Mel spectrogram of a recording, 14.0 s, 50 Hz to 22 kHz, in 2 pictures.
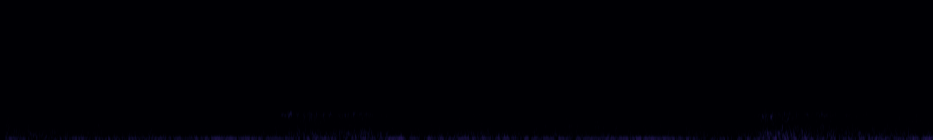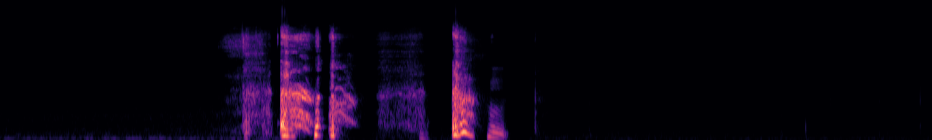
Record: {
  "cough_length": "14.0 s",
  "cough_amplitude": 32708,
  "cough_signal_mean_std_ratio": 0.17,
  "survey_phase": "beta (2021-08-13 to 2022-03-07)",
  "age": "18-44",
  "gender": "Male",
  "wearing_mask": "No",
  "symptom_none": true,
  "smoker_status": "Current smoker (1 to 10 cigarettes per day)",
  "respiratory_condition_asthma": false,
  "respiratory_condition_other": false,
  "recruitment_source": "REACT",
  "submission_delay": "3 days",
  "covid_test_result": "Negative",
  "covid_test_method": "RT-qPCR",
  "influenza_a_test_result": "Negative",
  "influenza_b_test_result": "Negative"
}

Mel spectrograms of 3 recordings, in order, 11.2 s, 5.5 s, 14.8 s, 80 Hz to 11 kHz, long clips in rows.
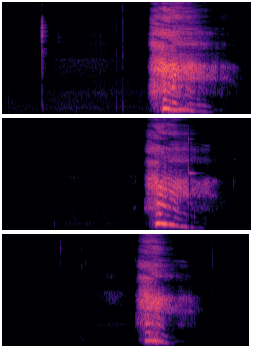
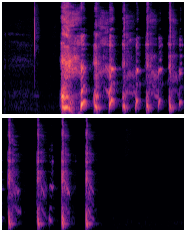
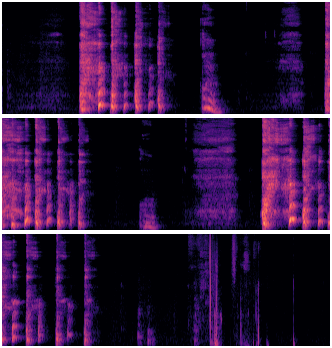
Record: {
  "exhalation_length": "11.2 s",
  "exhalation_amplitude": 20228,
  "exhalation_signal_mean_std_ratio": 0.31,
  "cough_length": "5.5 s",
  "cough_amplitude": 30307,
  "cough_signal_mean_std_ratio": 0.29,
  "three_cough_length": "14.8 s",
  "three_cough_amplitude": 30906,
  "three_cough_signal_mean_std_ratio": 0.31,
  "survey_phase": "beta (2021-08-13 to 2022-03-07)",
  "age": "65+",
  "gender": "Female",
  "wearing_mask": "No",
  "symptom_none": true,
  "smoker_status": "Ex-smoker",
  "respiratory_condition_asthma": false,
  "respiratory_condition_other": false,
  "recruitment_source": "REACT",
  "submission_delay": "1 day",
  "covid_test_result": "Negative",
  "covid_test_method": "RT-qPCR",
  "influenza_a_test_result": "Negative",
  "influenza_b_test_result": "Negative"
}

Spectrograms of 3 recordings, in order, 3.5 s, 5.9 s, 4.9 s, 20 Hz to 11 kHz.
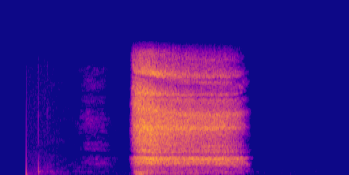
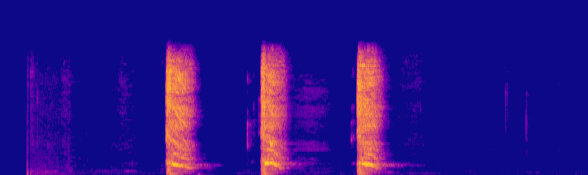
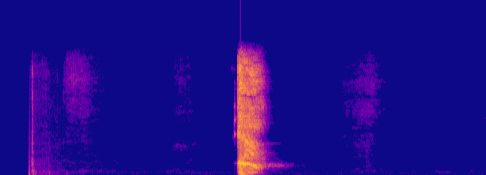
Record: {
  "exhalation_length": "3.5 s",
  "exhalation_amplitude": 19879,
  "exhalation_signal_mean_std_ratio": 0.45,
  "three_cough_length": "5.9 s",
  "three_cough_amplitude": 32767,
  "three_cough_signal_mean_std_ratio": 0.27,
  "cough_length": "4.9 s",
  "cough_amplitude": 32767,
  "cough_signal_mean_std_ratio": 0.17,
  "survey_phase": "beta (2021-08-13 to 2022-03-07)",
  "age": "45-64",
  "gender": "Female",
  "wearing_mask": "No",
  "symptom_none": true,
  "smoker_status": "Ex-smoker",
  "respiratory_condition_asthma": false,
  "respiratory_condition_other": false,
  "recruitment_source": "REACT",
  "submission_delay": "2 days",
  "covid_test_result": "Negative",
  "covid_test_method": "RT-qPCR",
  "influenza_a_test_result": "Negative",
  "influenza_b_test_result": "Negative"
}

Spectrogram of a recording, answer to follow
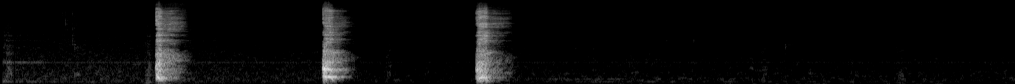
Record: {
  "three_cough_length": "10.2 s",
  "three_cough_amplitude": 32768,
  "three_cough_signal_mean_std_ratio": 0.18,
  "survey_phase": "alpha (2021-03-01 to 2021-08-12)",
  "age": "65+",
  "gender": "Female",
  "wearing_mask": "No",
  "symptom_change_to_sense_of_smell_or_taste": true,
  "symptom_loss_of_taste": true,
  "symptom_onset": "12 days",
  "smoker_status": "Ex-smoker",
  "respiratory_condition_asthma": false,
  "respiratory_condition_other": false,
  "recruitment_source": "REACT",
  "submission_delay": "2 days",
  "covid_test_result": "Negative",
  "covid_test_method": "RT-qPCR"
}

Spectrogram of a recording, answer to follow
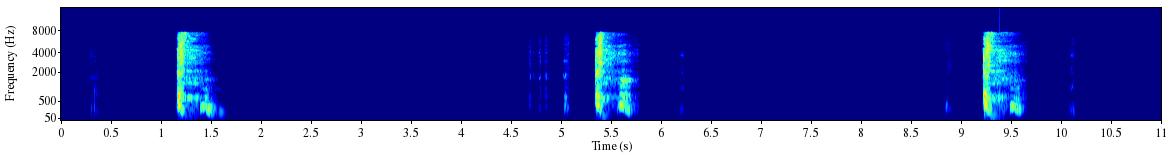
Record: {
  "three_cough_length": "11.0 s",
  "three_cough_amplitude": 20752,
  "three_cough_signal_mean_std_ratio": 0.17,
  "survey_phase": "beta (2021-08-13 to 2022-03-07)",
  "age": "45-64",
  "gender": "Female",
  "wearing_mask": "No",
  "symptom_cough_any": true,
  "symptom_other": true,
  "smoker_status": "Never smoked",
  "respiratory_condition_asthma": false,
  "respiratory_condition_other": false,
  "recruitment_source": "Test and Trace",
  "submission_delay": "2 days",
  "covid_test_result": "Positive",
  "covid_test_method": "RT-qPCR",
  "covid_ct_value": 27.7,
  "covid_ct_gene": "ORF1ab gene",
  "covid_ct_mean": 28.2,
  "covid_viral_load": "560 copies/ml",
  "covid_viral_load_category": "Minimal viral load (< 10K copies/ml)"
}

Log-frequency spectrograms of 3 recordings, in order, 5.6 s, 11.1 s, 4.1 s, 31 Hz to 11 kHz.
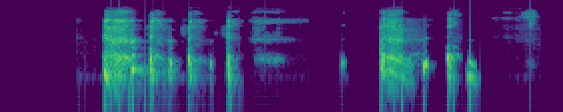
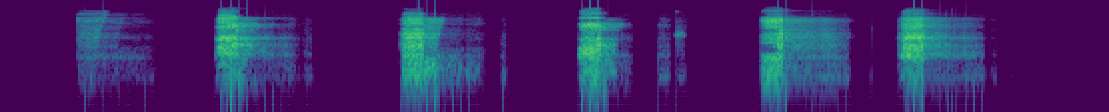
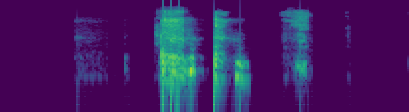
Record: {
  "three_cough_length": "5.6 s",
  "three_cough_amplitude": 32141,
  "three_cough_signal_mean_std_ratio": 0.34,
  "exhalation_length": "11.1 s",
  "exhalation_amplitude": 30094,
  "exhalation_signal_mean_std_ratio": 0.31,
  "cough_length": "4.1 s",
  "cough_amplitude": 29286,
  "cough_signal_mean_std_ratio": 0.28,
  "survey_phase": "beta (2021-08-13 to 2022-03-07)",
  "age": "18-44",
  "gender": "Female",
  "wearing_mask": "No",
  "symptom_cough_any": true,
  "symptom_runny_or_blocked_nose": true,
  "symptom_shortness_of_breath": true,
  "symptom_fatigue": true,
  "symptom_fever_high_temperature": true,
  "symptom_headache": true,
  "symptom_change_to_sense_of_smell_or_taste": true,
  "symptom_loss_of_taste": true,
  "symptom_other": true,
  "symptom_onset": "3 days",
  "smoker_status": "Ex-smoker",
  "respiratory_condition_asthma": false,
  "respiratory_condition_other": false,
  "recruitment_source": "Test and Trace",
  "submission_delay": "1 day",
  "covid_test_method": "RT-qPCR",
  "covid_ct_value": 37.6,
  "covid_ct_gene": "N gene"
}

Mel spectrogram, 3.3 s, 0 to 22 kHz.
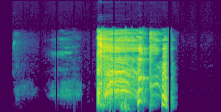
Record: {
  "cough_length": "3.3 s",
  "cough_amplitude": 27832,
  "cough_signal_mean_std_ratio": 0.37,
  "survey_phase": "beta (2021-08-13 to 2022-03-07)",
  "age": "45-64",
  "gender": "Female",
  "wearing_mask": "No",
  "symptom_cough_any": true,
  "symptom_runny_or_blocked_nose": true,
  "symptom_shortness_of_breath": true,
  "symptom_sore_throat": true,
  "symptom_fatigue": true,
  "symptom_onset": "2 days",
  "smoker_status": "Never smoked",
  "respiratory_condition_asthma": false,
  "respiratory_condition_other": false,
  "recruitment_source": "Test and Trace",
  "submission_delay": "2 days",
  "covid_test_result": "Positive",
  "covid_test_method": "RT-qPCR",
  "covid_ct_value": 25.2,
  "covid_ct_gene": "ORF1ab gene",
  "covid_ct_mean": 25.7,
  "covid_viral_load": "3600 copies/ml",
  "covid_viral_load_category": "Minimal viral load (< 10K copies/ml)"
}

